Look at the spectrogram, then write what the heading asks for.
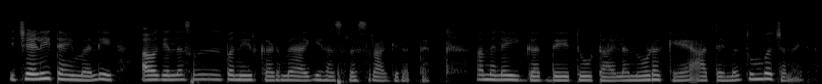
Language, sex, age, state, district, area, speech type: Kannada, female, 30-45, Karnataka, Shimoga, rural, spontaneous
